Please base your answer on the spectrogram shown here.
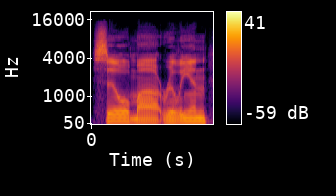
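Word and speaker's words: Silmarillion: but regarding this similarion he says pronounced sil ma rillian oh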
